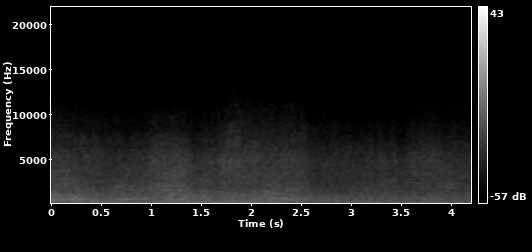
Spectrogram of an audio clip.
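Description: Sportsman and B-Mod race cars roar through a heat race at Rapid Speedway, a dense, unbroken engine drone heard from a distance without letup.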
